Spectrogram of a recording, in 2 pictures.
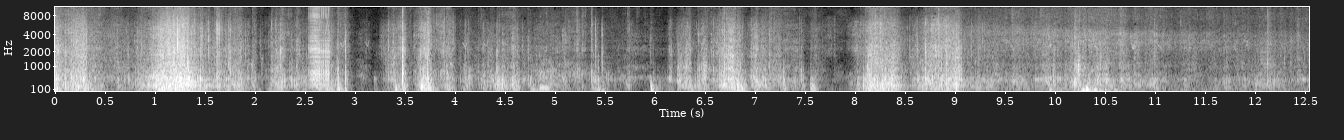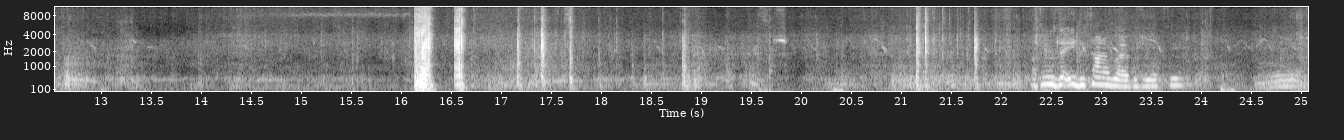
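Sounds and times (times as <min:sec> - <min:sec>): material rustling and crinkling: 0:00.0 - 0:13.3.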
